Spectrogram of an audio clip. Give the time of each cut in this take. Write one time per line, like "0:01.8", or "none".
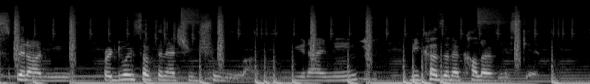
none

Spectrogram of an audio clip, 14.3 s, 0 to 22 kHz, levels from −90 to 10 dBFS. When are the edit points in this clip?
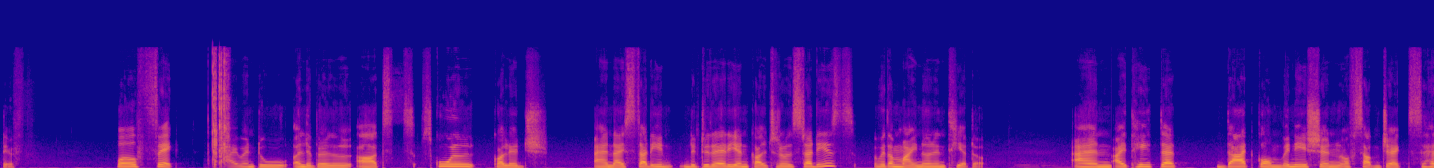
0:02.2
0:03.7
0:04.9
0:11.1

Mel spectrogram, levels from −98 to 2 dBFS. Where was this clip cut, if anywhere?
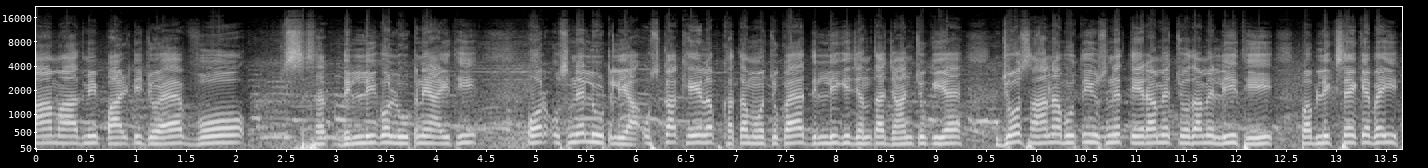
none

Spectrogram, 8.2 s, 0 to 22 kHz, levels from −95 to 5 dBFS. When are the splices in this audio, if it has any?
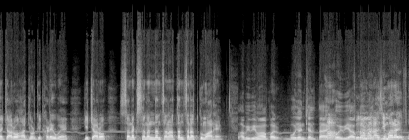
0:04.8

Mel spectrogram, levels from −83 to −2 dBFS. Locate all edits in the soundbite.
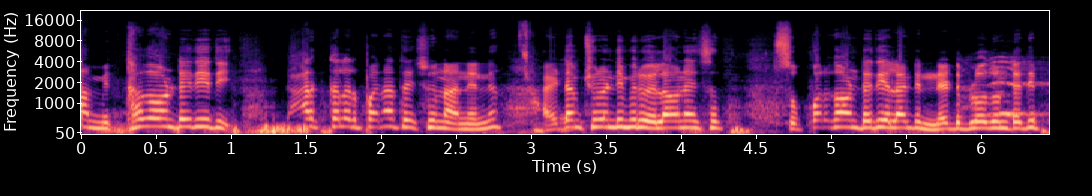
0:01.5

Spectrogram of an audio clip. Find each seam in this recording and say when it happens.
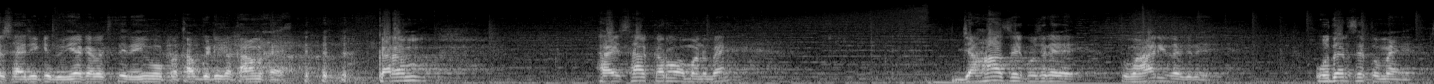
0:03.6

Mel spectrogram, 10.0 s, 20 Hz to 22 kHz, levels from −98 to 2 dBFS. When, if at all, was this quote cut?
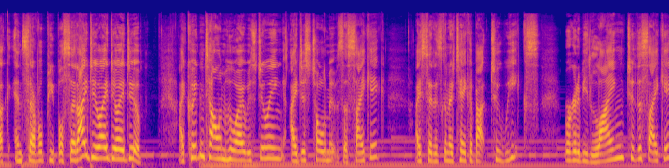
none

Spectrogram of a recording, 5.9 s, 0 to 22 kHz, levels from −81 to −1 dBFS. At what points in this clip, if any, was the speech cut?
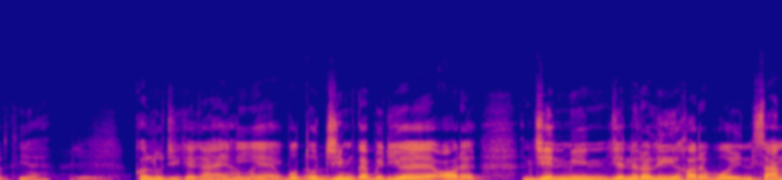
0:01.8

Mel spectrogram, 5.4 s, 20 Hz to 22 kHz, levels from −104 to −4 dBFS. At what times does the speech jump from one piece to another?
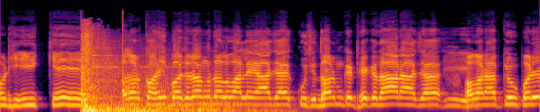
0:01.2

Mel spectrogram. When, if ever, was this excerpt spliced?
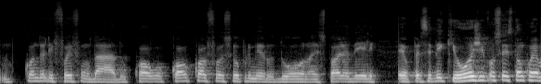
0:04.0

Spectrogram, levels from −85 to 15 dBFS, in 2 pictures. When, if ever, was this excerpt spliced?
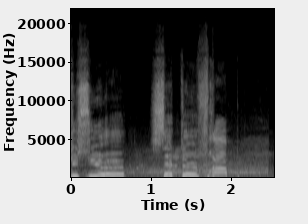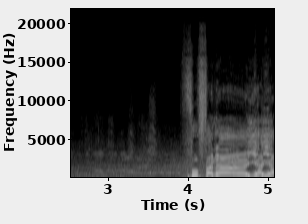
0:02.5

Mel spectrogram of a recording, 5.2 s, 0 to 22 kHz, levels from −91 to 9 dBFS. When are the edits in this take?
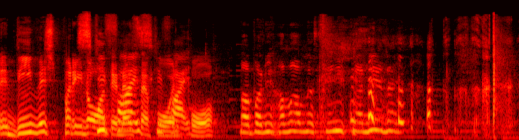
0:02.3

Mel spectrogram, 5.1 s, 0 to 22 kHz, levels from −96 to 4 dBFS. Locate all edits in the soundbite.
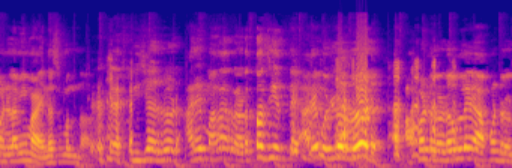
0:01.3
0:03.9

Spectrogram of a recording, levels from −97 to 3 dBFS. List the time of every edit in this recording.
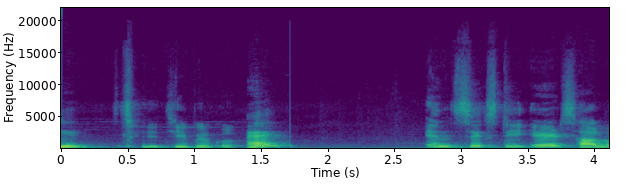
0:01.8

